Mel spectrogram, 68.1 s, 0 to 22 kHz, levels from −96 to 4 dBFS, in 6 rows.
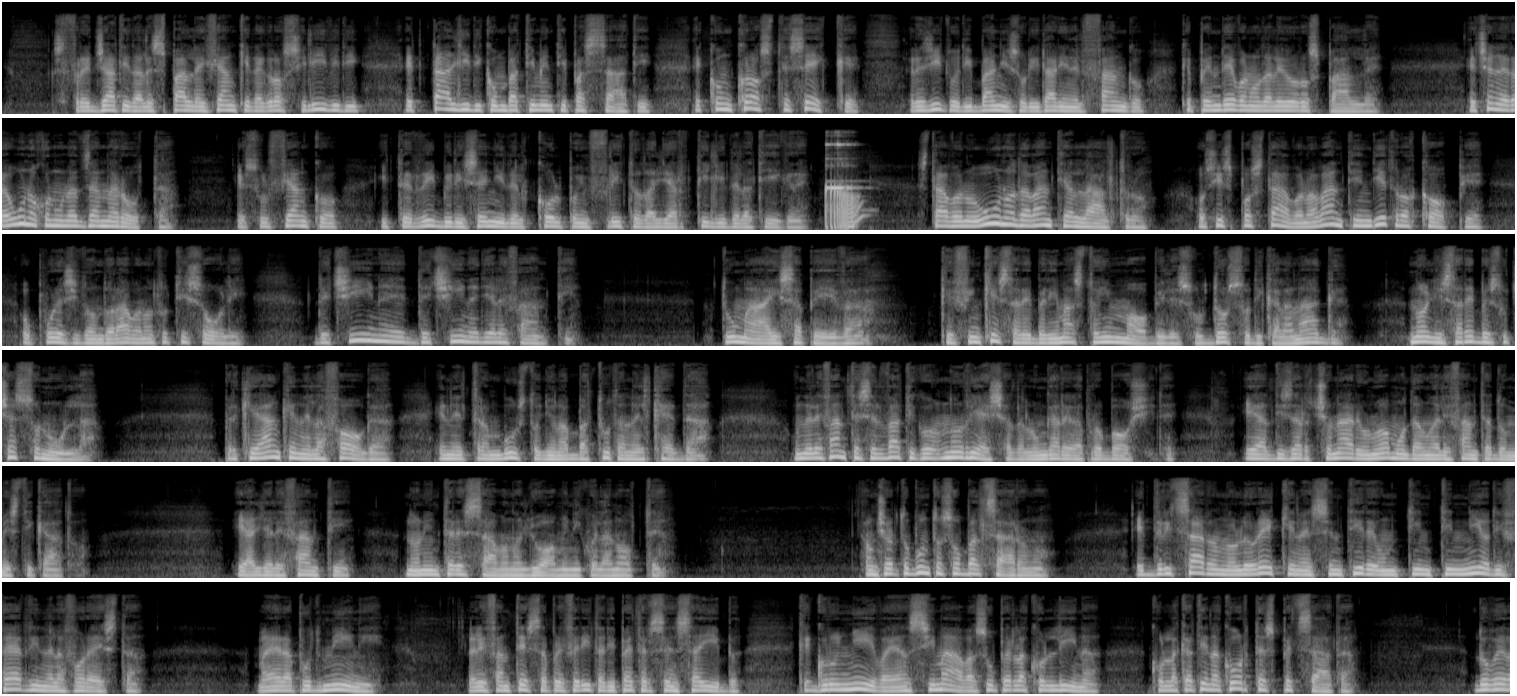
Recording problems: clattering dishes; loud; at 18 s; peak 4 dB above the speech
abrupt cut into speech; at the end

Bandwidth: 13.5 kHz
